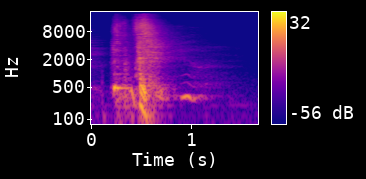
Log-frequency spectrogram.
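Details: Adult with a cold: a quick in-breath, then one forceful, explosive sneeze and a short trailing exhale; sneeze.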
